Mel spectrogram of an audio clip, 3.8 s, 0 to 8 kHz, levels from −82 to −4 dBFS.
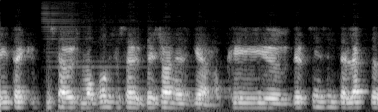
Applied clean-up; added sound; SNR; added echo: neural separator model SepFormer DNS4.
